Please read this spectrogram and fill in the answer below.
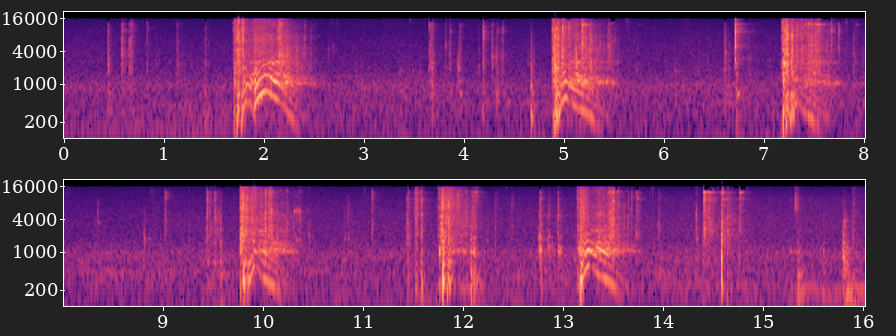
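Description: Pneumatic impact wrench spinning off wheel lug nuts in about six short bursts a couple of seconds apart, each winding down in pitch as it stops. Small clicks and taps come between the bursts.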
